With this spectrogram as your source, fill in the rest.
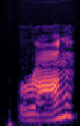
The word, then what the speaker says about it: wrong: n k n etc w r the w is silent so we get an er sound right wrong ren which is a type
